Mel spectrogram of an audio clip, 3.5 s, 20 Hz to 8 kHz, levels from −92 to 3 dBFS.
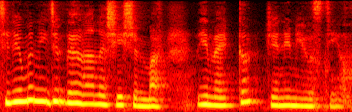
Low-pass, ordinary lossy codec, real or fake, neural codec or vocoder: none; none; fake; codec, 16 kHz, 0.5 kbps, FunCodec, trained on LibriTTS, 25 frames a second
